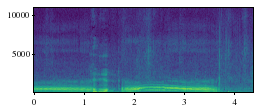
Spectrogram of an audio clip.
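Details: Domestic cat reacting to edible toys: one long, drawn-out tonal yowl rising and falling for over three seconds, briefly broken by a wavering dip, then fading out.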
